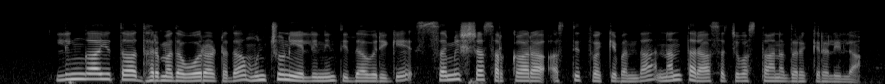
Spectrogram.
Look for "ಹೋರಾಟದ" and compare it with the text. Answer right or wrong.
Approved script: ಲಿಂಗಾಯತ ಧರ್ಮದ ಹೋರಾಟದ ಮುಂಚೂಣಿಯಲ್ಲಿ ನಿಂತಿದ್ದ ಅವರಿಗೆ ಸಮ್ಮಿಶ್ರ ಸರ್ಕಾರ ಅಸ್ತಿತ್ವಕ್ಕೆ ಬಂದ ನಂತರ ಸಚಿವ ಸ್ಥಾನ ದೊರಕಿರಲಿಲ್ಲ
right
